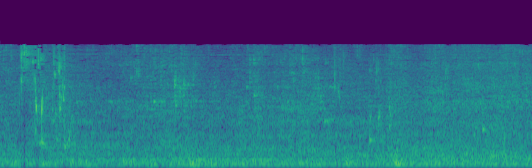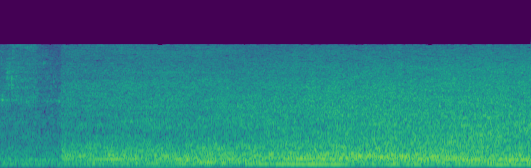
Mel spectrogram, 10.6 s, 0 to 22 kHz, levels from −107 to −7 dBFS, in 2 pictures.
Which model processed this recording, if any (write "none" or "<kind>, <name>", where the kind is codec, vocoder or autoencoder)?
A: none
